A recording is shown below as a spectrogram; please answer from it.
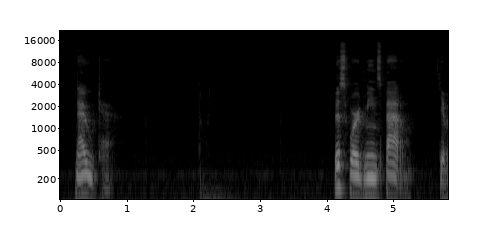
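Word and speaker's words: neuter: Nauter. This has another diphthong, the EU combo. Au. Nauter.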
